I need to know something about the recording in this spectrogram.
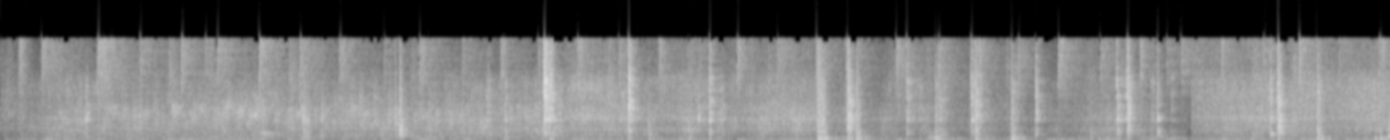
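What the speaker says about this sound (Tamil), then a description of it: "தக்காளி வெங்காயம் நல்லா வதங்கிடுதுப்பா" Tomatoes, onions and green chillies fry and are stirred for egg biryani. Loud, close, repeated scraping and clattering of the spoon sound over a continuous sizzle, with no one speaking.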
